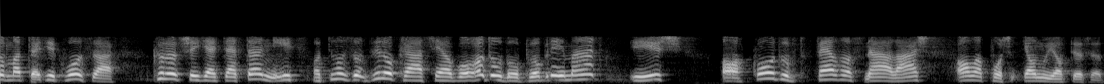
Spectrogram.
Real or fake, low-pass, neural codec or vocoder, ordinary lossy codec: fake; 3.6 kHz; codec, 16 kHz, 0.5 kbps, X-Codec, WavLM features, trained on Multilingual LibriSpeech; none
